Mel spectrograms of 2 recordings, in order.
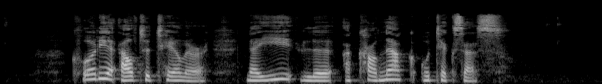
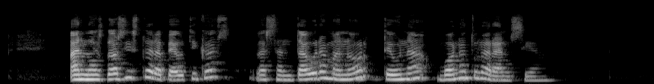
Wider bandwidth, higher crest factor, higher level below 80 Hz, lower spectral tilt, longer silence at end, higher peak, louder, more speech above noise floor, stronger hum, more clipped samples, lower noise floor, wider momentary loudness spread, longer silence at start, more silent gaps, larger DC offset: about the same, 11.5 kHz vs 10.5 kHz; about the same, 20 dB vs 20 dB; first, -64 dBFS vs -78 dBFS; about the same, -4.5 dB/octave vs -5.5 dB/octave; about the same, 1 s vs 1.05 s; about the same, -2 dBFS vs 0 dBFS; about the same, -22 LUFS vs -21 LUFS; second, 41 dB vs 52 dB; neither; neither; second, -63 dBFS vs -72 dBFS; second, 9 LU vs 15 LU; about the same, 0.75 s vs 0.7 s; neither; neither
